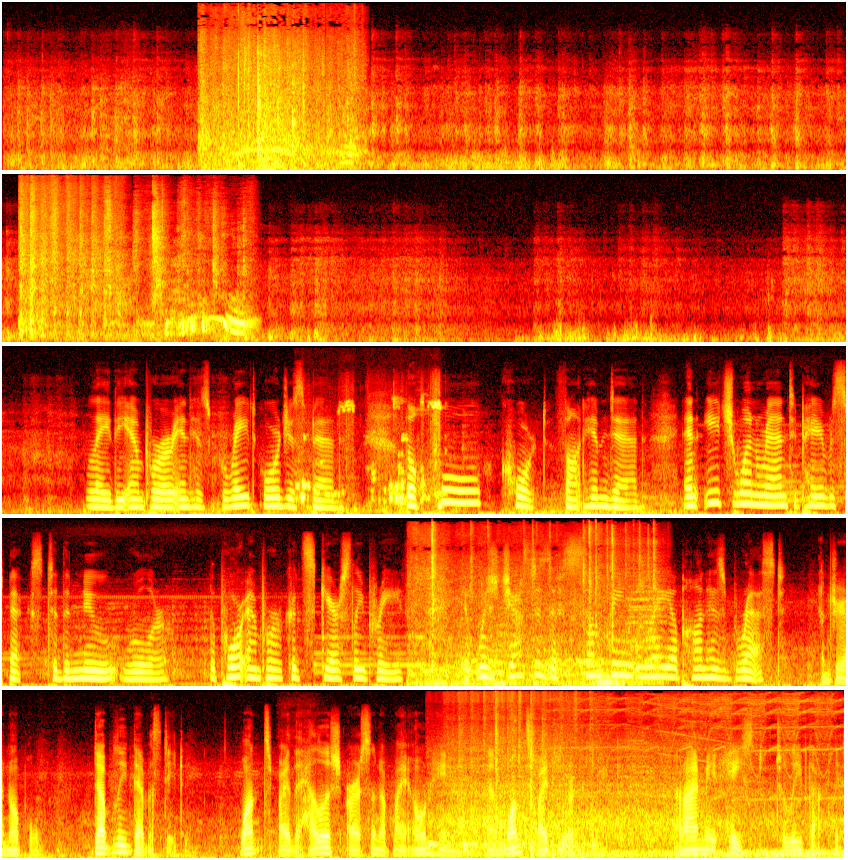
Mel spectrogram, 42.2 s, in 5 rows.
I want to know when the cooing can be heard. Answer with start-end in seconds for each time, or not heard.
1.9-3.6, 8.6-11.0, 19.8-21.4, 29.4-32.0, 38.0-39.8.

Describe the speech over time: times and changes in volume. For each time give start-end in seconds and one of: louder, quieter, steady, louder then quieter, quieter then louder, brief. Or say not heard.
17.7-42.1 steady.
